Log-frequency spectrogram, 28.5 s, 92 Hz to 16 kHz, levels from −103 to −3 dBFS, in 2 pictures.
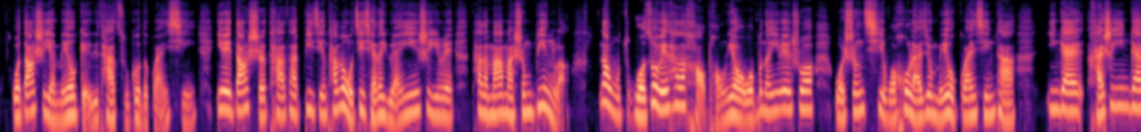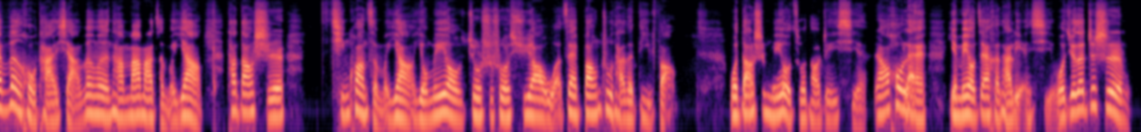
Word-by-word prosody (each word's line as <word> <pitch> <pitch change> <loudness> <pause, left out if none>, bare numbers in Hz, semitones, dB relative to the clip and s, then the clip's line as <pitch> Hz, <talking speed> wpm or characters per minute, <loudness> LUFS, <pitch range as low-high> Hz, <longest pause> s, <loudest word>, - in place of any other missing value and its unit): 我 175 - +3
当 200 +4 +5
时 220 -2 -2
也 165 - 0
没 150 0 -6
有 180 +2 +3
给 - - -3
予 155 - -6
他 155 - -1
足 135 - -15
够 160 +3 -3
的 130 - -6
关 150 - -8
心。 140 -4 -6 0.2
因 235 - +2
为 225 - +6
当 215 +2 +5
时 170 -8 +1
他 180 -1 -1
他 195 -1 0
毕 230 -2 -7
竟 195 -2 -4
他 225 - +1
问 250 0 +4
我 - - +3
借 225 - -2
钱 - - 0
的 185 - 0
原 155 0 -3
因 205 +3 -2
是 230 -1 -3
因 185 -2 -5
为 170 -2 -2 0.2
他 220 - -2
的 195 - 0
妈 185 +2 +3
妈 185 -2 +1
生 205 +2 -2
病 250 0 -1
了， - - -4 0.4
那 295 -1 +7
我 190 -9 -1 0.2
我 175 -2 +7
作 285 +5 +5
为 230 0 +7
他 265 +2 -1
的 265 - +5
好 - - -1
朋 155 - -7
友， 180 -3 +4
我 155 +1 +2
不 225 - -4
能 205 -1 -3
因 220 - -4
为 230 -1 +3
说 230 -1 +1 0.2
我 170 - +1
生 210 +6 -2
气， 225 -2 +1
我 155 -3 -1
后 225 +4 +2
来 160 -3 +3
就 200 +3 -1
没 170 -4 -5
有 195 -2 +3
关 175 +2 -2
心 190 -1 -4
他， 195 -8 -1 0.4
应 235 -1 -6
该 215 -3 +4
还 180 -2 +2
是 265 +6 +1
应 260 0 -5
该 245 -1 +4
问 235 0 +1
候 170 -5 -1
他 140 0 -1
一 - - -7
下， - - -2
问 195 +1 -3
问 180 -3 -1
他 195 -5 -1
妈 175 +2 +3
妈 170 -2 +3
怎 140 -4 -9
么 140 - -8
样， 170 -2 +2 0.3
他 215 - -1
当 205 0 +3
时 170 -1 0 0.6
情 185 -1 -3
况 205 -2 +3
怎 - - -5
么 - - -8
样， 165 0 +2
有 155 -2 +1
没 180 +4 -2
有 170 -6 +2
就 175 +3 -3
是 170 - -8
说 170 -1 0
需 185 +1 -7
要 175 -2 +4
我 150 - -3
再 205 -4 +1
帮 195 +1 +3
助 220 -2 -3
他 155 -6 -3
的 - - -2
地 155 -4 -13
方。 - - -3 0.7
我 185 0 +3
当 210 - +3
时 215 -1 -3
没 180 -2 -4
有 200 -3 +3
做 160 +1 -6
到 140 - -4
这 - - -10
一 150 - -10
些， 120 - -5
然 185 +1 -1
后 220 - +2
后 260 +1 +3
来 155 -7 +2 0.3
也 - - 0
没 180 +1 +1
有 180 -3 +5
再 185 +1 +1
和 - - -4
他 - - 0
联 410 +6 -6
系。 - - -6
我 165 - +1
觉 200 +3 +1
得 225 +1 +3
这 260 +4 -4
是 200 - +2
185 Hz, 290 characters per minute, -23 LUFS, 170-220 Hz, 0.7 s, 那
